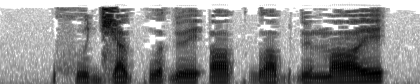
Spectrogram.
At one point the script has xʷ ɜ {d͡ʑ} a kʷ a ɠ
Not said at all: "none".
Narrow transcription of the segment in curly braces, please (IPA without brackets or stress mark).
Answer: d͡ʑ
